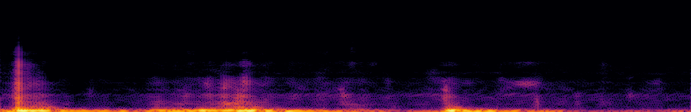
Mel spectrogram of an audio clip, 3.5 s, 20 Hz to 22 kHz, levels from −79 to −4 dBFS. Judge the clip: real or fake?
fake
